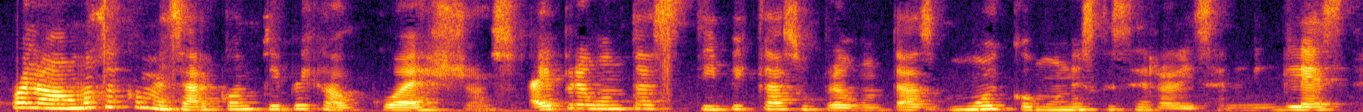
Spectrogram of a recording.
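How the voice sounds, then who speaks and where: A woman teaching an English class, explaining step by step, often checking in with her students and slowing down to pronounce English phrases. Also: medium pitch, lively intonation, a bit bright, soft background music. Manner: explanatory, frequent checks like "¿verdad?" and "¿sí?". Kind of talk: online class lecture.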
